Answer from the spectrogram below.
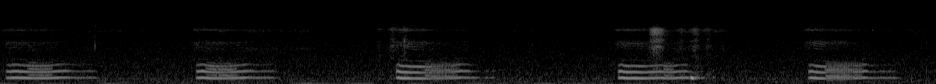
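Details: Gentle snoring: soft, pitched, hum-like sounds with each breath, about 30 times a minute, in a quiet room, possibly from a child.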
